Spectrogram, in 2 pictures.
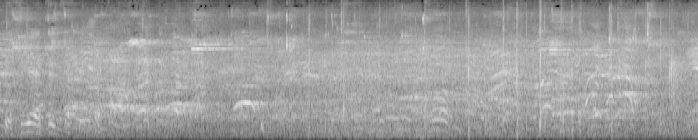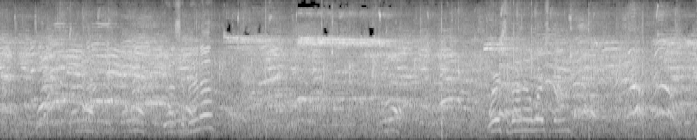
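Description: A crowd of spectators murmurs and calls out in the background.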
